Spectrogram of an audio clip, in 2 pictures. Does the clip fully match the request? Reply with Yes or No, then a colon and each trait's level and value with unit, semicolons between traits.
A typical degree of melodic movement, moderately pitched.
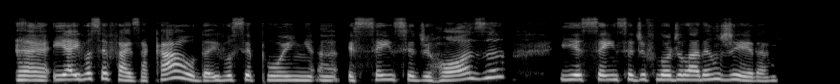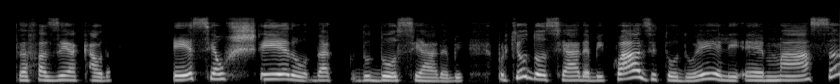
No: average, 3.4 semitones; high, 205 Hz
